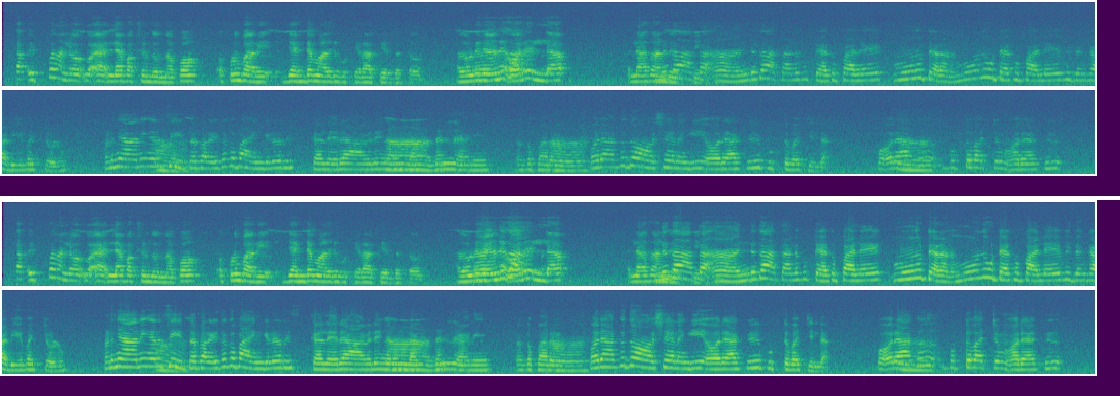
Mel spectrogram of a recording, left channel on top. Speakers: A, in the centre; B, on the right.
A: ഇപ്പ നല്ലോ എല്ലാ ഭക്ഷണം തിന്നും അപ്പൊ എപ്പഴും പറ ജന്റെമാതിരി കുട്ടികള ആാക്കി എരുതിട്ടോ അതുകൊണ്ട്
B: ആ
A: ഞാന്
B: എന്റെത്
A: ഓല എല്ലാ എല്ലാ സാധനവും
B: എന്റെ താത്ത
A: തിന്നിപ്പിക്കും
B: ആഹ് എന്റെ താത്താന്റെ കുട്ടി കുട്ടികക്ക് പല മൂന്ന കുട്ടികളാണ് മൂന്ന കുട്ടികക്ക് പല വിധം കടിയേ പറ്റുള്ളു അ ഞാനിങ്ങനെ
A: ആഹ്
B: ചീത്താ പറയും ഇതൊക്കെ ഭയങ്കര റിസ്ക് അല്ലേ രാവിലെ ഇങ്ങനെ
A: ആഹ്
B: ഉണ്ടാക്കി
A: അതന്നെ
B: കൊടുക്കാന് എന്നൊക്കെ പറയും
A: ആഹ്
B: ഒരാൾക്ക് ദ ദോശയാണെങ്കിൽ ഒരാൾക്ക് പുട്ട് പറ്റില്ല ഒരാൾക്ക്
A: ആഹ്
B: പുട്ട് ചറ്റും ഒരാൾക്ക്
